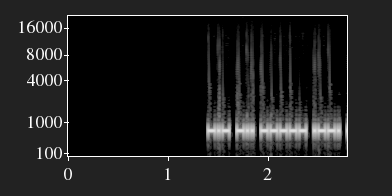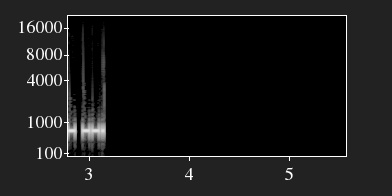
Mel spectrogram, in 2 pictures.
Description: Morse code, heard as a keyed tone, about 52 wpm, 700 Hz. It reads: KD0PTG
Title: USA Call Signs - 6 Characters - Repeated 3x - 50wpm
